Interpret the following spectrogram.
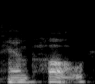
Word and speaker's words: tampo: have understood it is tampo and it is pronounced tempo not a tempo like I said in the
